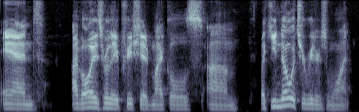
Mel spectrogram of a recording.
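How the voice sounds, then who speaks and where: A man with a fairly low voice speaks in a very dry recording. He chats casually, reflecting as he goes and feeling for his words. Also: normal speed, dry recording. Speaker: writer on a panel. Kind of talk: casual panel chat.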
